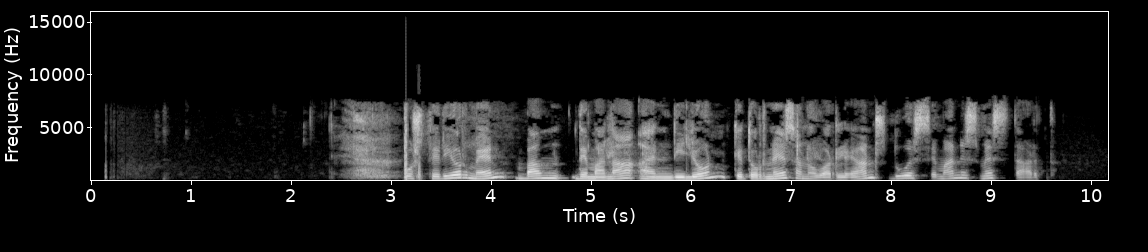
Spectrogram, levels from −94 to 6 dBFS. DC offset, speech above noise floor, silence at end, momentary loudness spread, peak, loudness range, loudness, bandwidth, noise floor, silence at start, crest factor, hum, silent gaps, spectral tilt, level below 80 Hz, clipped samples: under 0.1%; 61 dB; 0.7 s; 9 LU; 0 dBFS; 5 LU; -15 LUFS; 8 kHz; -77 dBFS; 2.55 s; 18 dB; none; none; -3 dB/octave; -58 dBFS; under 0.1%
